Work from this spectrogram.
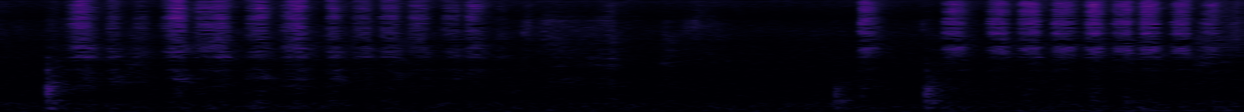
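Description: A green wooden colored pencil rubs in dense, fast strokes across a flat printed paper coloring sheet lying on a desk, while the other hand with red nails holds the sheet. Quiet, bright, scratchy strokes come in quick rhythmic bursts, easing into softer continuous rubbing in the middle before the brisk strokes pick up again.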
